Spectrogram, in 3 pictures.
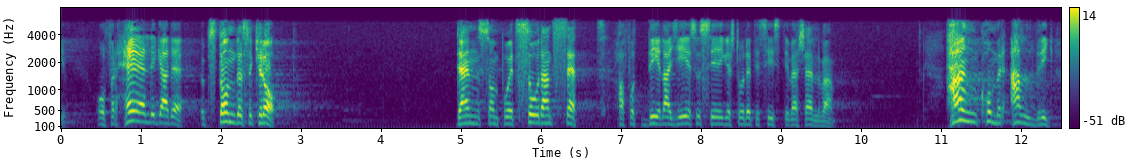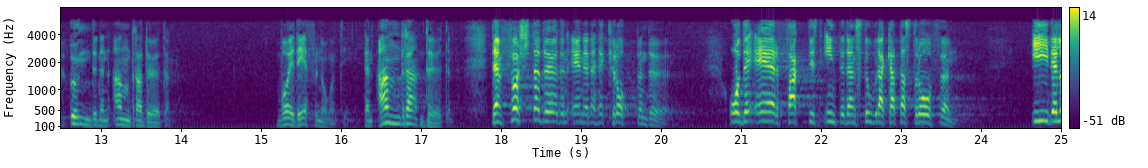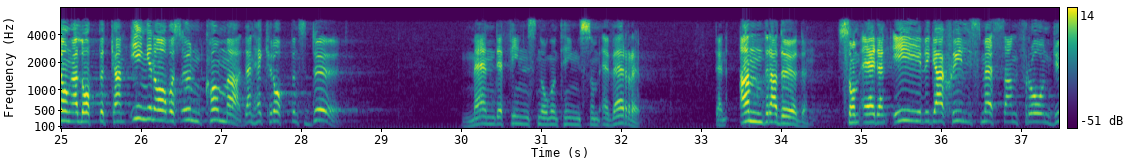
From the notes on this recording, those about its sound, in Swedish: Inspelad i Saronkyrkan, Gšteborg.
